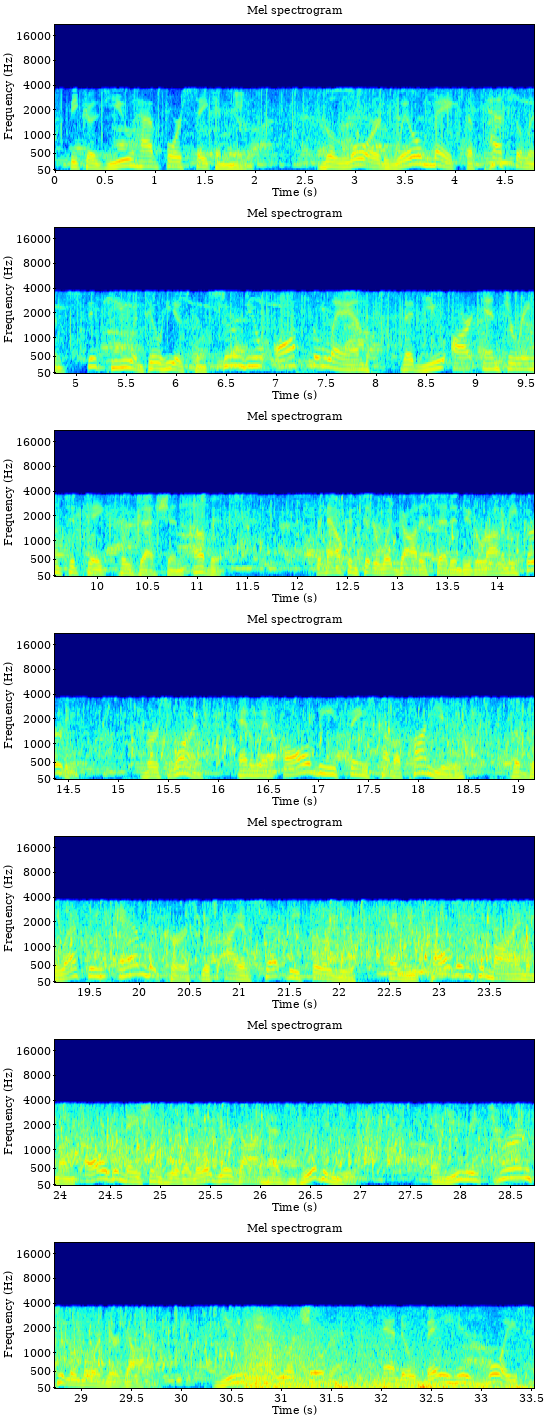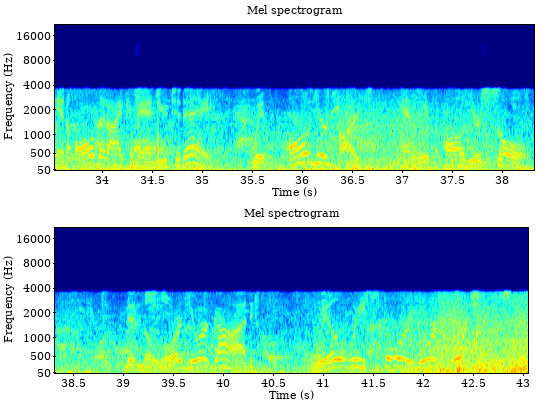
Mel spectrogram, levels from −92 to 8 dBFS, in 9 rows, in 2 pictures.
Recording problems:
high frequencies cut off; severe; nothing above 3.5 kHz
rain or running water; loud; throughout; 3 dB below the speech
background chatter; loud; throughout; 4 voices, 8 dB below the speech

